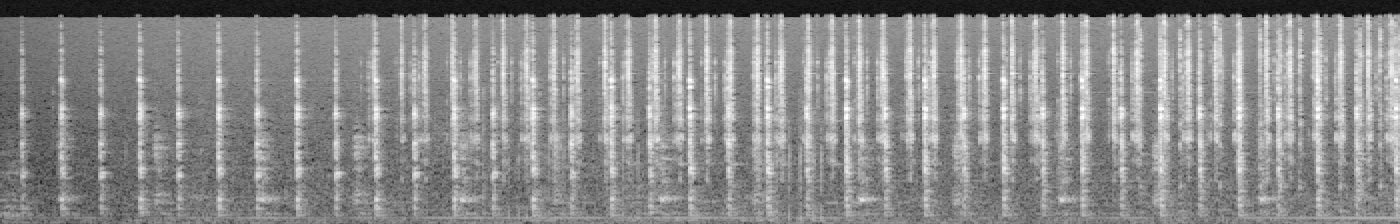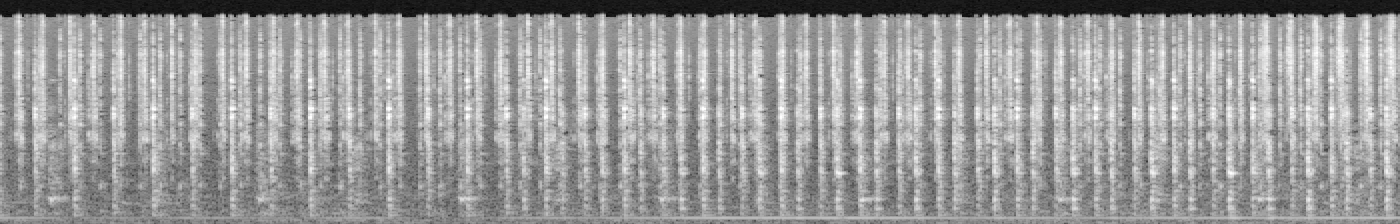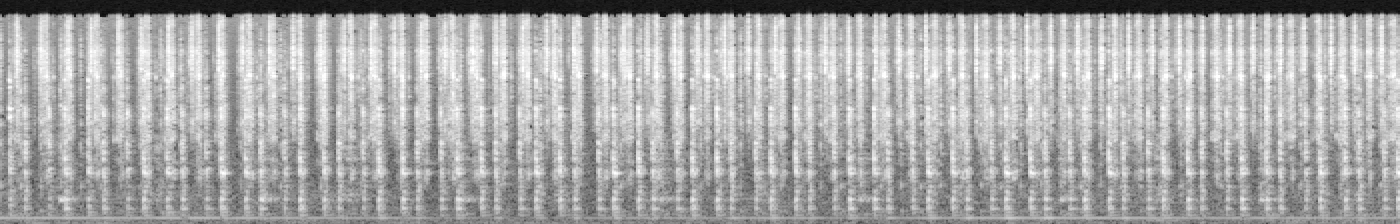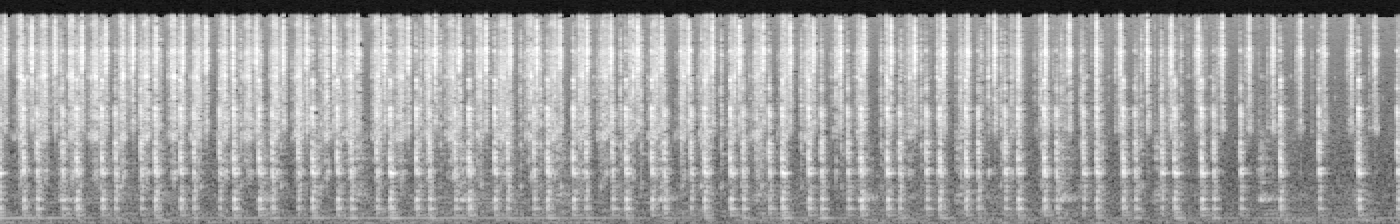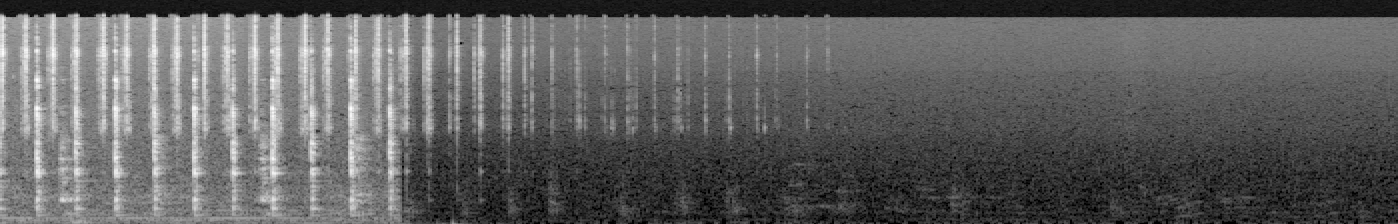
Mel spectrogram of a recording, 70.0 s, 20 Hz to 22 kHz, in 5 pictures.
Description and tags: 20090405.tictac.mix
tic, anxiety, clock, tac, machine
